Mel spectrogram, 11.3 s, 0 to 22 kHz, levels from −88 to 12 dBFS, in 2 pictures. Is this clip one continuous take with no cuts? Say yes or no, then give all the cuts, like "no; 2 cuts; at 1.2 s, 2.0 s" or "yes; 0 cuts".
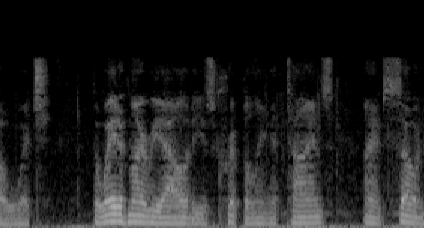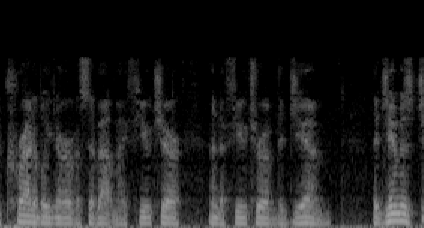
yes; 0 cuts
